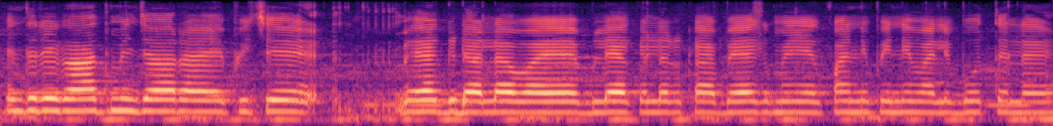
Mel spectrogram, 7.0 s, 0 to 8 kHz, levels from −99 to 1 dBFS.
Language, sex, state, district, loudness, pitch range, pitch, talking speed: Hindi, female, Rajasthan, Jaisalmer, -15 LUFS, 225-240 Hz, 225 Hz, 180 wpm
